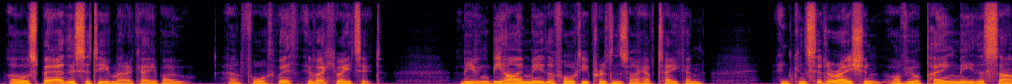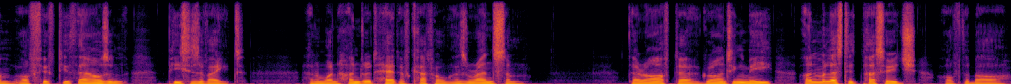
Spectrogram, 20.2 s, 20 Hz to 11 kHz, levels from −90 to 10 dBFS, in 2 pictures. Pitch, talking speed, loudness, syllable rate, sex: 130 Hz, 150 wpm, -18 LUFS, 5.4 syllables/s, male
